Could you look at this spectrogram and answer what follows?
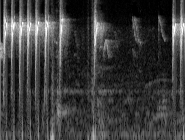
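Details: Brown-throated sunbird, locally kolibri kelapa, as a lure and song model for training birds: a quick run of seven sharp, high chirps, a couple of isolated notes after a pause, then a new burst at the end.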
